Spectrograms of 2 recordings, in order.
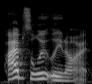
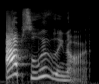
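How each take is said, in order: First: Said in the usual way. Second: Loud, high absolutely not, hit hard; firm refusal. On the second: Retold or imitated. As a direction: slam the door on the idea. She refuses to go home.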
